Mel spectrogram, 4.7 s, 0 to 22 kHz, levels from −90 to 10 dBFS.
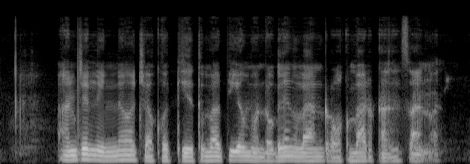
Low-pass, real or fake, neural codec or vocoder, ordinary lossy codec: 14.4 kHz; fake; codec, 32 kHz, 1.9 kbps, SNAC; none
